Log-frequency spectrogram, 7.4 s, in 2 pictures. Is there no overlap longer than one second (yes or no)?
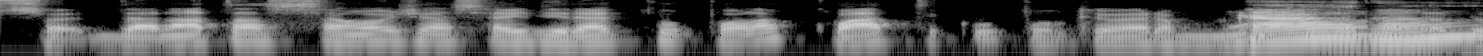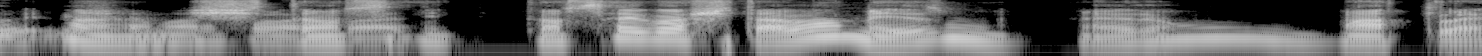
no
